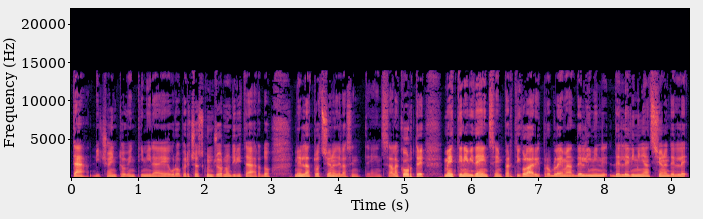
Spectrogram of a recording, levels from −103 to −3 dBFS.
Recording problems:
none

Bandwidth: 14 kHz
